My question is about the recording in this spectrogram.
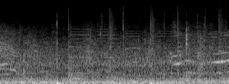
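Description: Indistinct voices over a steady low rumble of outdoor noise.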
